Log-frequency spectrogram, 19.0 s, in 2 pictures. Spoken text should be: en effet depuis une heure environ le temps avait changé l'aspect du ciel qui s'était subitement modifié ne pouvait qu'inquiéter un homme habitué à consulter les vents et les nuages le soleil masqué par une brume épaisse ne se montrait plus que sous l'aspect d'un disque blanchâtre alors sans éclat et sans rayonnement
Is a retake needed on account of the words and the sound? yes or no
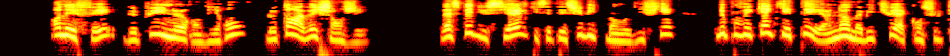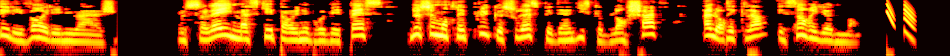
yes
